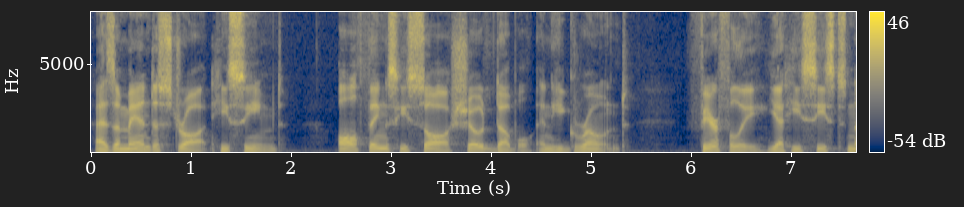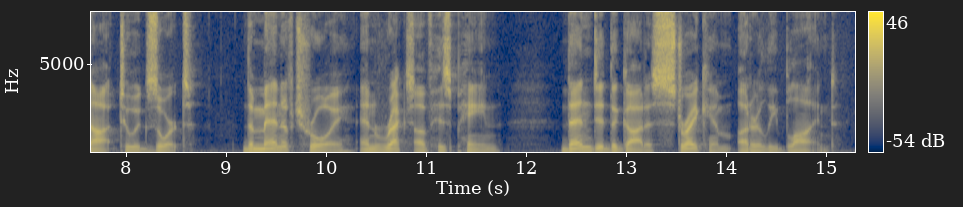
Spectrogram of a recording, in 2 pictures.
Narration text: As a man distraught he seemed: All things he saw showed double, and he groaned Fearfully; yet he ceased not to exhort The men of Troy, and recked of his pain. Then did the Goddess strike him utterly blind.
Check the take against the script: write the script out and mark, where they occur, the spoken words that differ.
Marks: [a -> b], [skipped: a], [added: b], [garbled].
As a man distraught he seemed: All things he saw showed double, and he groaned Fearfully; yet he ceased not to exhort The men of Troy, and recked of his pain. Then did the Goddess strike him utterly blind.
